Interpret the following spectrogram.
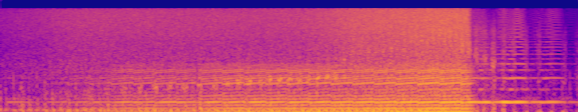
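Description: Live laptop electronic music: a pulsing, noisy swell grows louder and brighter over a steady held tone, then cuts off suddenly about three and a half seconds in.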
